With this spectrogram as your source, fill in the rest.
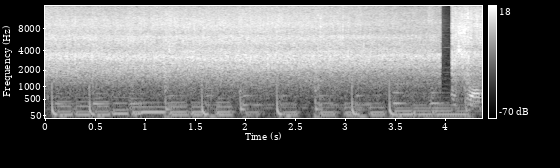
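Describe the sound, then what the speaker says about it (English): Shrimp frying in a skillet, a steady loud sizzle with a regular pulsing rhythm running throughout, ending in a brief sharp burst near the end. "then we're gonna cook the shrimp in the same skillet"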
